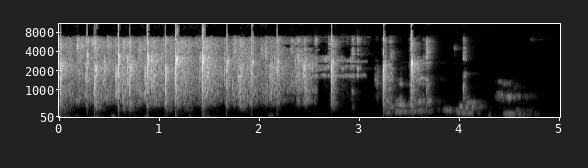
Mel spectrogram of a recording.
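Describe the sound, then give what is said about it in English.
A church audience breaks into a dense round of applause for its worshipers, many hands clapping at once, then thins to a few scattered claps as faint voices come in near the end. “Let's give all our worshipers a round of applause.”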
